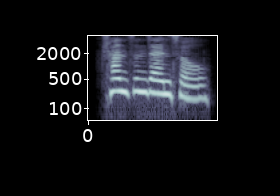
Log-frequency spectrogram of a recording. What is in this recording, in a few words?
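"transcendental", English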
